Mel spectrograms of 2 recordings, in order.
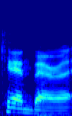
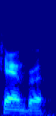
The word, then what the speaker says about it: Canberra: By the way, it's called Canberra. Anyway, so, or pronounced Canberra.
